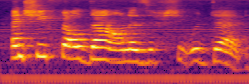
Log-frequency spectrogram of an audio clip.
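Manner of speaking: ordinary delivery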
